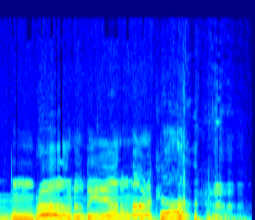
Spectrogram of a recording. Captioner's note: all chuckling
